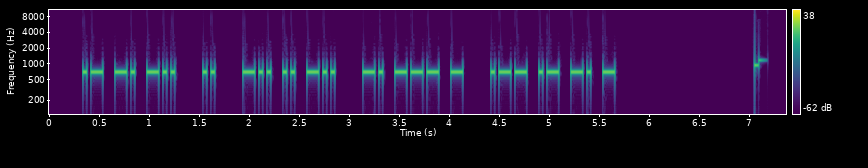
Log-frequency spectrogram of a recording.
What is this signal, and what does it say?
Morse code, heard as a keyed tone, about 29 wpm, 700 Hz. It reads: AND I DID NOT WANT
